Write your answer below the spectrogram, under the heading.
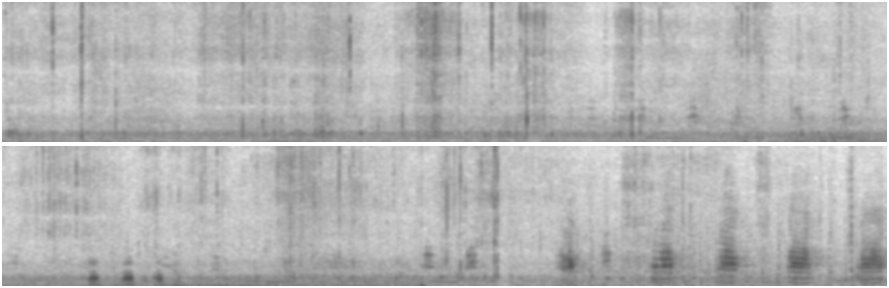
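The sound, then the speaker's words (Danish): Ducks quacking as they are startled from the water and fly off, a series of sharp, fairly loud quacks that grow more frequent toward the end, over a steady outdoor background. “Fik vi lige skræmt på ender.”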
